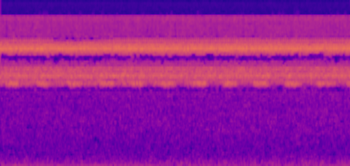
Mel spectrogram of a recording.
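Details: Sunset cricket chorus from grasslands at Angkor Wat in Cambodia, heard as layered, unbroken high-pitched trills that hold steady for the whole stretch, with a soft low rumble underneath.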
